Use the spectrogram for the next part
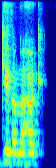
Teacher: The TH of them has been cut. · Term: elision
